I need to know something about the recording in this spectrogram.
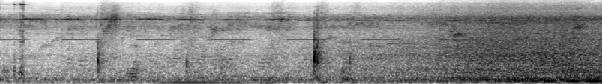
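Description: Water poured from a glass mug into a tray of flour to make batter: a steady splashing hiss that builds from about halfway through. Before it come a few sharp knocks. A faint, evenly repeating high chirp runs behind.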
